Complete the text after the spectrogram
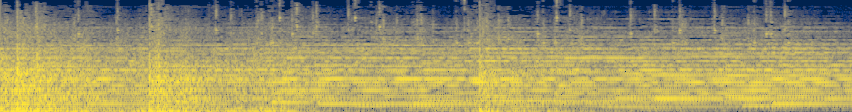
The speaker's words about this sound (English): So the brightness that we're hearing, for example, in the Chandra data, that's being converted into like these string light sounds. And the blast wave is being represented by sort of like a fireworks type of noise.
